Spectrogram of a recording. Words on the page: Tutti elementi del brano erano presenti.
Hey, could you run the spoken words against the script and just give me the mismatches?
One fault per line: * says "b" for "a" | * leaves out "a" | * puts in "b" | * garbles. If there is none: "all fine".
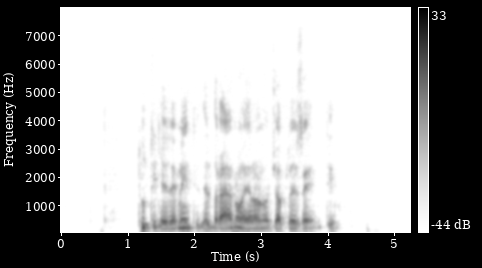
* puts in "gli"
* puts in "già"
